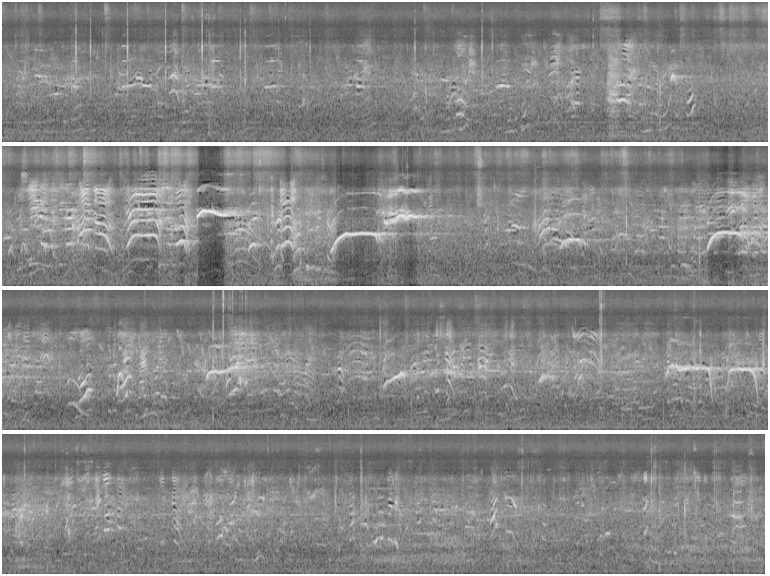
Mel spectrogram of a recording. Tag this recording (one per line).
field-recording
park
playground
